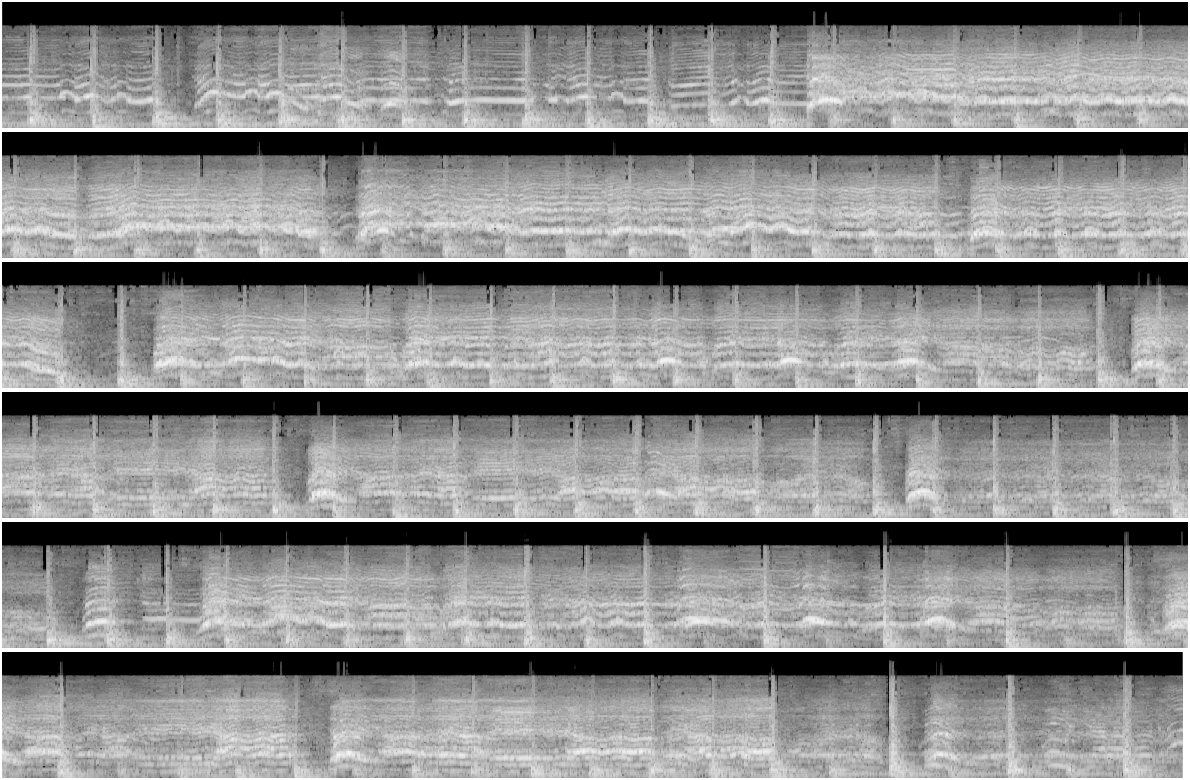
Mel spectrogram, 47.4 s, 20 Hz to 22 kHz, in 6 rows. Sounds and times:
Music: 0:00.0 - 0:47.4.

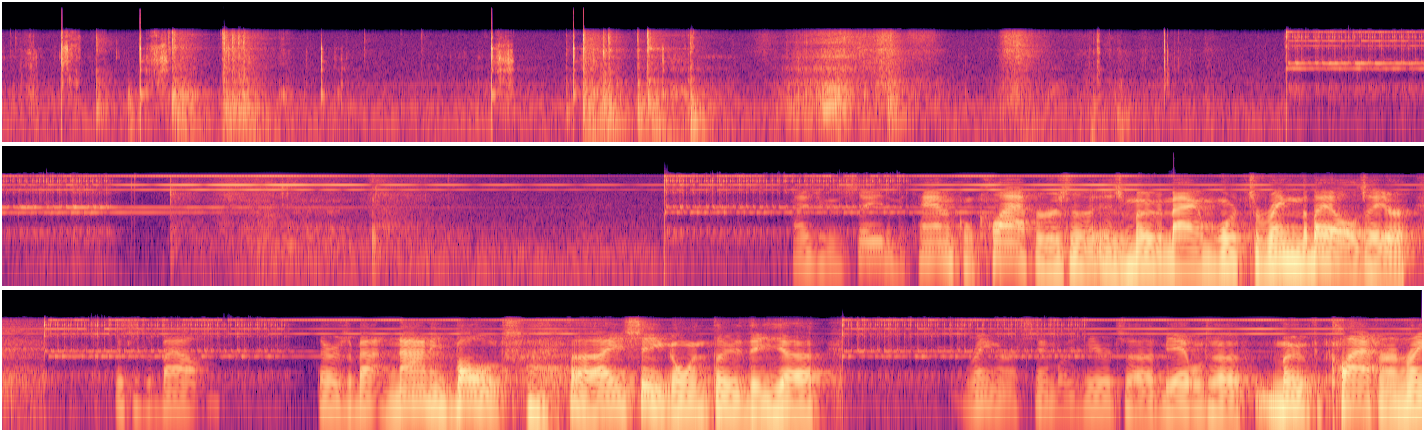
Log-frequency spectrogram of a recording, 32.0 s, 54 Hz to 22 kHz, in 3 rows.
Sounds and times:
Telephone: 0:09.6 - 0:26.4, 0:27.6 - 0:31.9.

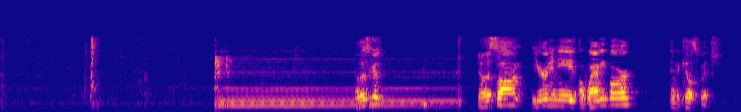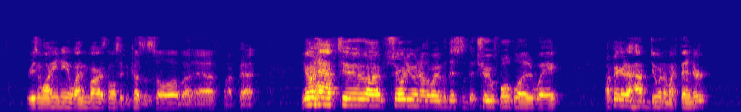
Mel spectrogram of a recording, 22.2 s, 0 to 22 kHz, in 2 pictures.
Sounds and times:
Speech: 0:05.3 - 0:05.8, 0:07.2 - 0:10.9, 0:11.5 - 0:15.0, 0:15.6 - 0:19.6, 0:20.2 - 0:21.8.

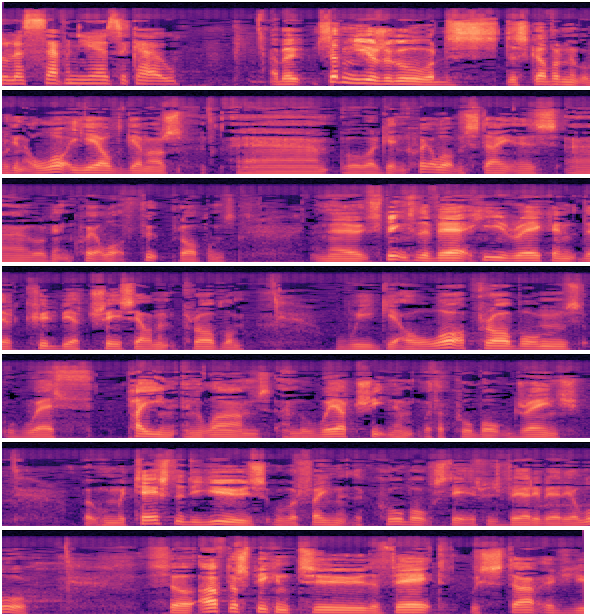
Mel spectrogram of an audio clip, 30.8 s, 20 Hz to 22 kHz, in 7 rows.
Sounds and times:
Speech: 0:00.0 - 0:01.3, 0:01.9 - 0:10.6, 0:11.2 - 0:15.1, 0:15.8 - 0:22.0, 0:22.7 - 0:26.7, 0:27.6 - 0:30.8.

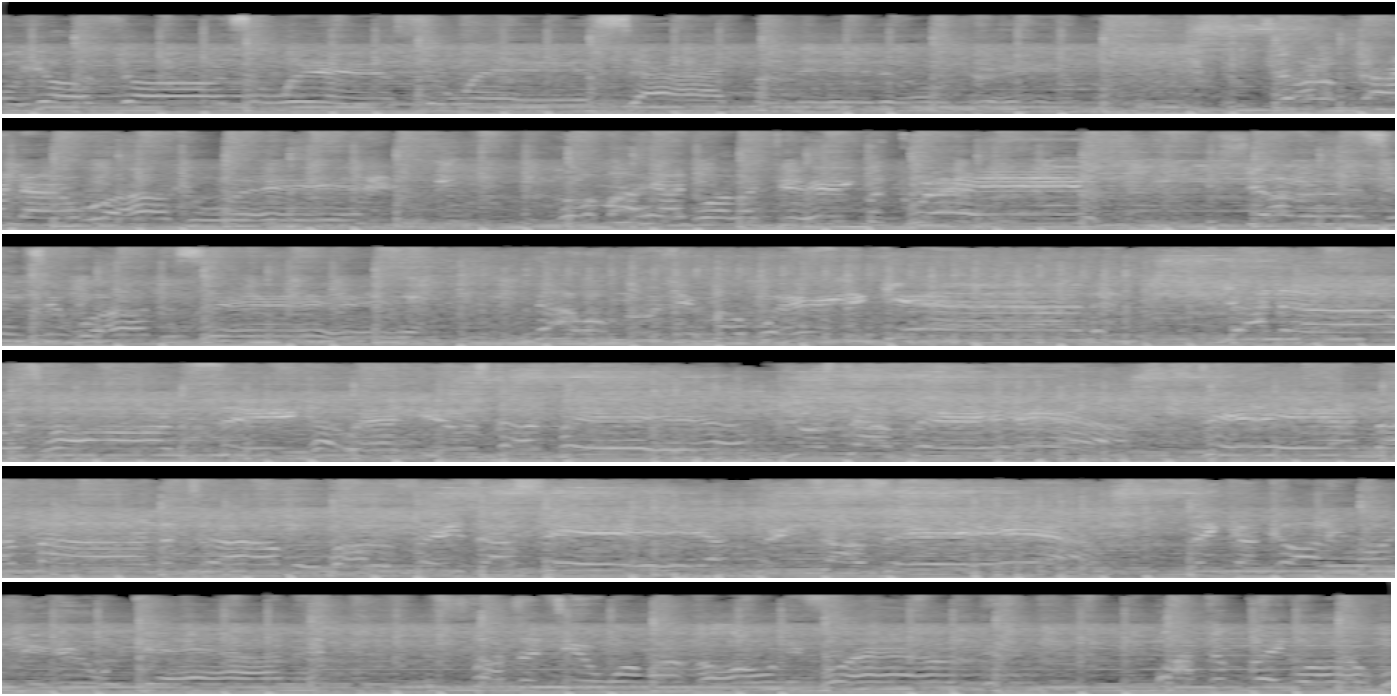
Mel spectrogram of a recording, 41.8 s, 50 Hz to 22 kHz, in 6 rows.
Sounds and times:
Pop music: 0:00.0 - 0:41.7.

